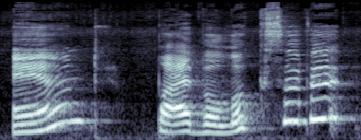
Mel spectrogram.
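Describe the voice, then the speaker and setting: A woman reads from a children's storybook like a teacher, her voice sitting high and her storytelling expressive and unhurried.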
